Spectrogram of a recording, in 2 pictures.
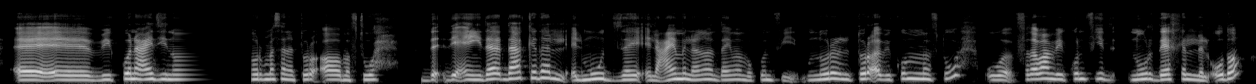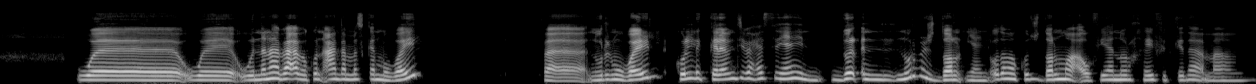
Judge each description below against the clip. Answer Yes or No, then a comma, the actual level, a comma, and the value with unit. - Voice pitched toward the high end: Yes, high, 225 Hz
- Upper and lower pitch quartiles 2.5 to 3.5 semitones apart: Yes, average, 3.2 semitones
